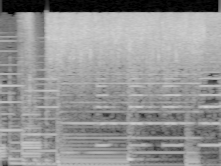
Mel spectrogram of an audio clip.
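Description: Food sizzling in a hot pan on the stove, an even hiss that comes in about half a second in, under background music.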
